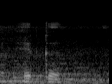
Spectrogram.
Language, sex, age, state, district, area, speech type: Sindhi, male, 18-30, Delhi, South Delhi, urban, read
